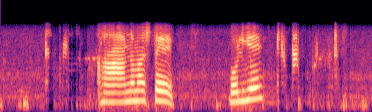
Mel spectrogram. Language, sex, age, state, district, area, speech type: Hindi, female, 60+, Uttar Pradesh, Pratapgarh, rural, conversation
